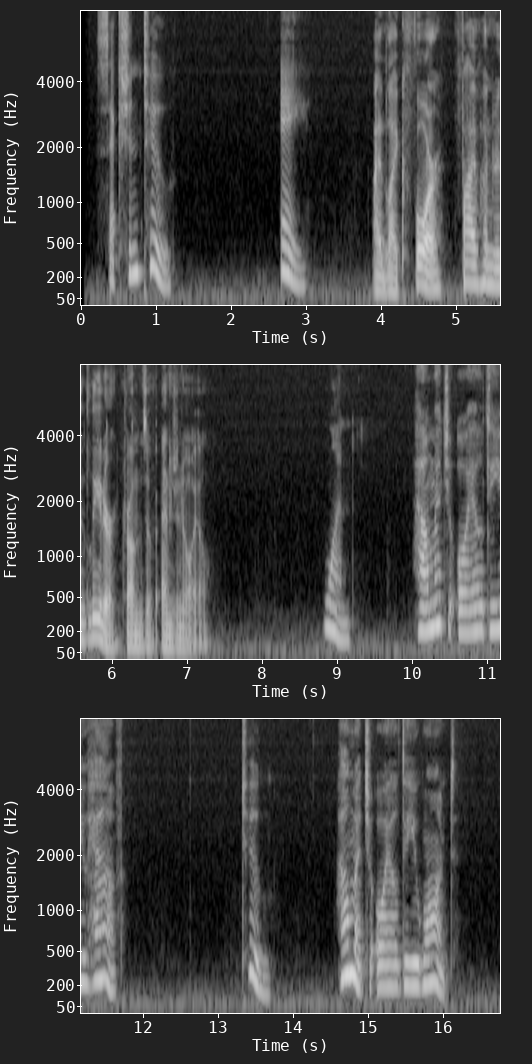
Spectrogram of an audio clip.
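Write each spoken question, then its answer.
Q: I'd like 4 500-liter drums of engine oil.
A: 2: How much oil do you want?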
